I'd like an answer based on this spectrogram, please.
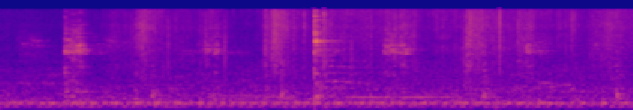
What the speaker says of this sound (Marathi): थोडीशी कोथिंबीर घालायची, तीही या सर्व साहित्यामध्ये परतवून घ्यायची आहे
